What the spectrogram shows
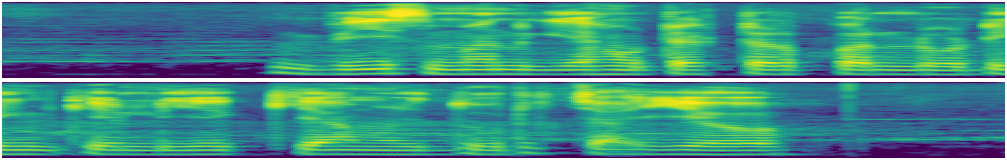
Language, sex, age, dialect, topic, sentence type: Maithili, male, 18-24, Angika, agriculture, question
